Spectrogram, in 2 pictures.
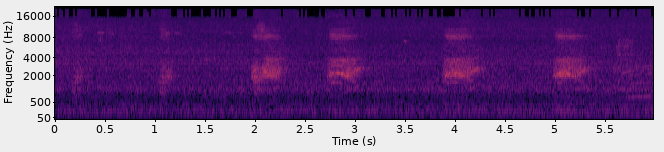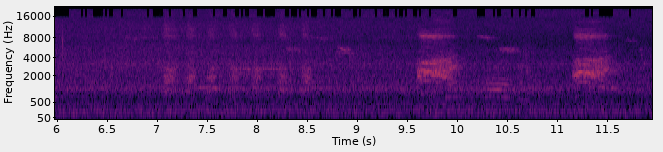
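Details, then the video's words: A squirrel in Cambridge, UK, on 27 September 2019 at about 3:16 pm gives harsh, raspy warning barks in short bursts about once a second over a low background rumble. "share Squirrel makes funny warning noise in Cambridge UK 27sep19 316p"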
